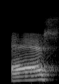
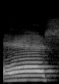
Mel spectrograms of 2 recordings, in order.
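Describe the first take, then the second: No difference in how they are said.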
